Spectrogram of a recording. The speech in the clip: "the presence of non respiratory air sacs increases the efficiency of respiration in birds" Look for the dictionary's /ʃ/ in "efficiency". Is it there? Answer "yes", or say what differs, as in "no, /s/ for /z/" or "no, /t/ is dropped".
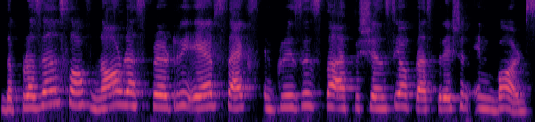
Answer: yes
